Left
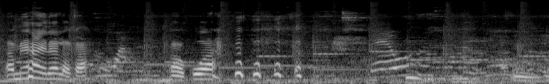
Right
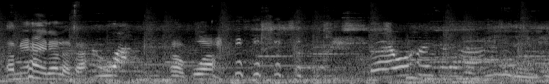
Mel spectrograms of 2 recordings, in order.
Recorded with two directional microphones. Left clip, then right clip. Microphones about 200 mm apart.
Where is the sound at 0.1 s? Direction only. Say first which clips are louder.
Left 4 dB; 20° left (ahead or behind).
